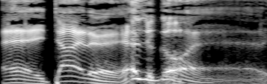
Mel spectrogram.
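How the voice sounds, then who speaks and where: A man performs in a put-on character voice. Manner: buddy-ish, casual.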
